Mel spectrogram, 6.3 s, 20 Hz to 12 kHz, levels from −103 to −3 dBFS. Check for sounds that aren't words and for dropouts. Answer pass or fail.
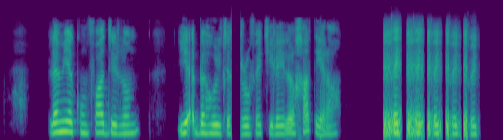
fail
